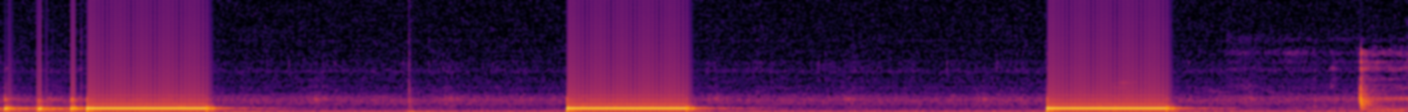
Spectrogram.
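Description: A telephone ringback tone sounds three times, each steady mid-pitched beep lasting about a second with long silent gaps between, preceded by a few short clicks and tones as the number is dialed.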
